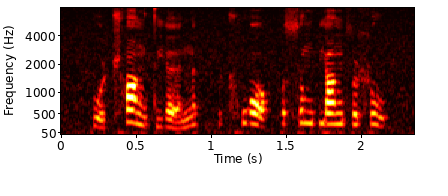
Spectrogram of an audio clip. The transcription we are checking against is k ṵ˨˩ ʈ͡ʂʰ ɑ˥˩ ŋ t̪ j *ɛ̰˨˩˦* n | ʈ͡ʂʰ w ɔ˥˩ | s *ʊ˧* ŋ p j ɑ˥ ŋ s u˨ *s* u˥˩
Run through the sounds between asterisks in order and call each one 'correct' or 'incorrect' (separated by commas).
correct, incorrect, incorrect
